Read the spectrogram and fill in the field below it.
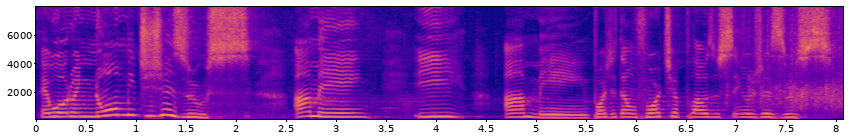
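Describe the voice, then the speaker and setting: Woman pastor, high voice, church hall echo, sermon. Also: takes it slowly. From Colombia. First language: Spanish. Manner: warm, laughing, builds to loud preaching. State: pregnant. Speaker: guest pastor.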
